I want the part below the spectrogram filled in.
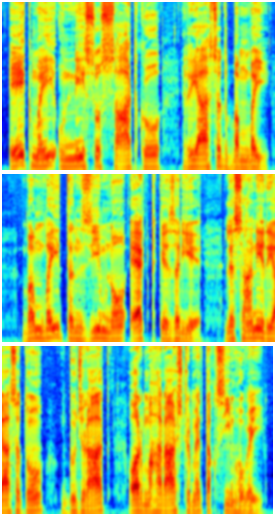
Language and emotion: Urdu, neutral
